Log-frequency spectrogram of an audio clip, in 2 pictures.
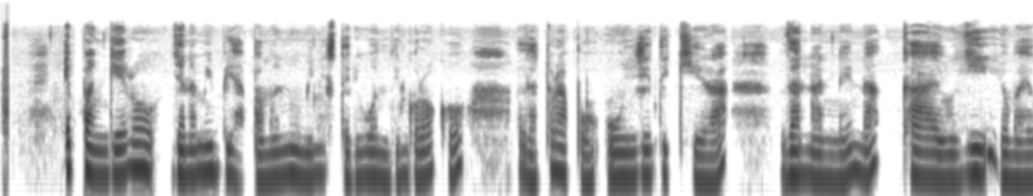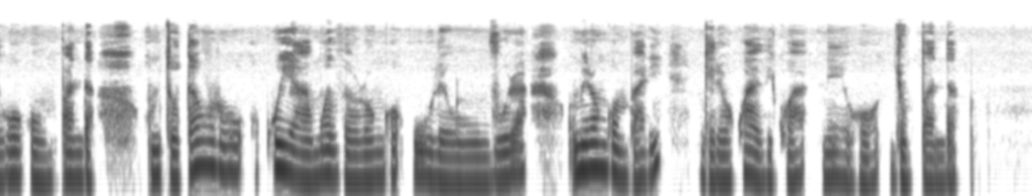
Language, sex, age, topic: Oshiwambo, female, 25-35, agriculture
